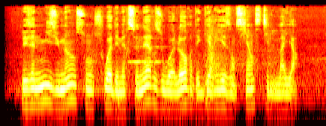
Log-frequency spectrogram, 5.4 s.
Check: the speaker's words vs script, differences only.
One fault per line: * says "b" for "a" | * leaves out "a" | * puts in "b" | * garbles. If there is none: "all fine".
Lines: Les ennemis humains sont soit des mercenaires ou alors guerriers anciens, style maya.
* puts in "des"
